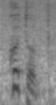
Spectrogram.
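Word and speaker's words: كُتُب: So, it can be pronounced as kataba, he wrote, or kutiba, it was written, or kutub, books.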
